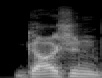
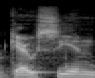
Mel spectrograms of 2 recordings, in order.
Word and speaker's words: Gaussian: I think it's like Gauss in a house type blurs, but that's what's causing this feeling of depth, right?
